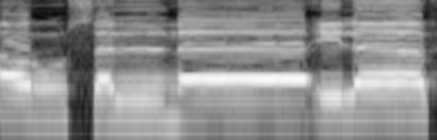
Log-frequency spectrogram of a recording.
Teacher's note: لام ساکن کو ہلانا نہیں. نا مد منفصل ہے، 3 الف کے برابر کھینچ کر پڑھیں گے. لام کے اوپر کھڑی زبر ہے، 1 الف کے برابر کھینچ کر پڑھیں گے.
